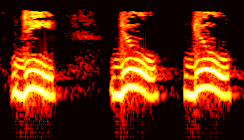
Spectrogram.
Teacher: آپ دیکھیں بالکل ایک ہٹ کی آواز آ رہی ہے جی جو جو، اور اس میں ایئر نہیں ہے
